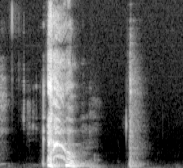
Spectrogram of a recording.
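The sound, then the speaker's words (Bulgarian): A fairly loud throat-clearing cough: one rough, voiced burst lasting about half a second, then a brief pause and a shorter, softer cough. No talking. “Днеска кашляш, но притесняваш ме.”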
